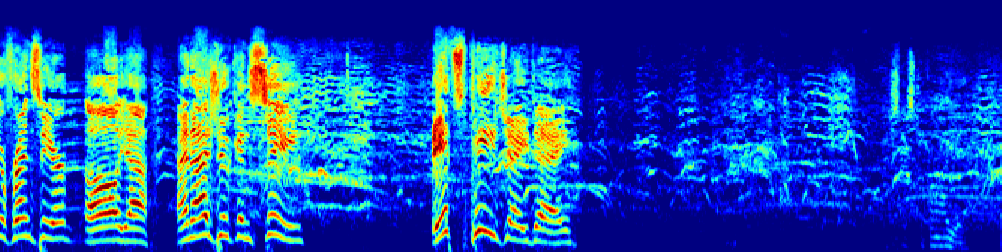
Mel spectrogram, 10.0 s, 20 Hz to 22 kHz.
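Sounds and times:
children shouting and squealing: 0.0 - 10.0.

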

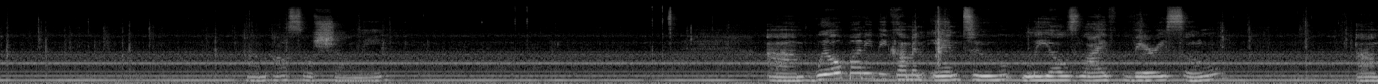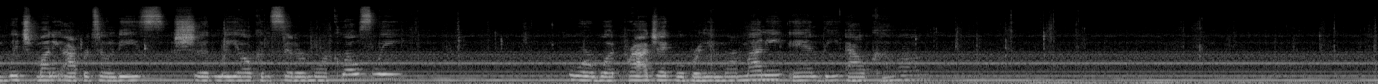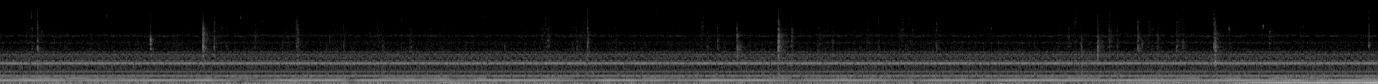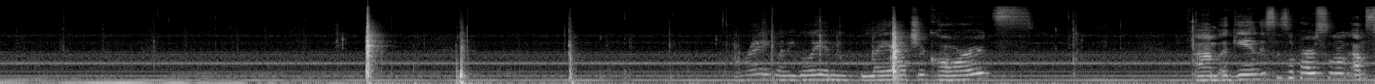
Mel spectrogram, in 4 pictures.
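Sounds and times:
cards being shuffled: 0.0 - 4.2, 11.2 - 19.5, 22.6 - 24.8, 25.4 - 33.8, 34.4 - 37.5, 38.1 - 46.2
steady hum of held tones: 0.0 - 55.0
sharp card clacks: 45.0 - 46.1.

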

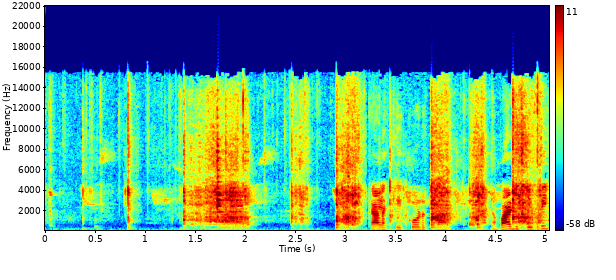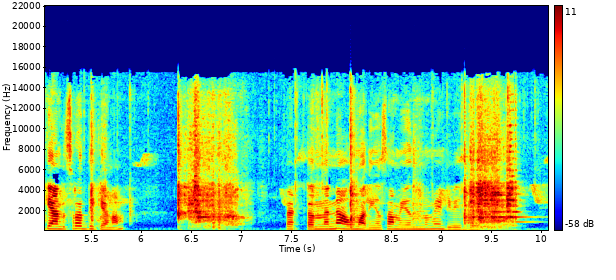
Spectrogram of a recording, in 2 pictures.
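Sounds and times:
spoon scraping metal pan: 0.8 - 10.0.

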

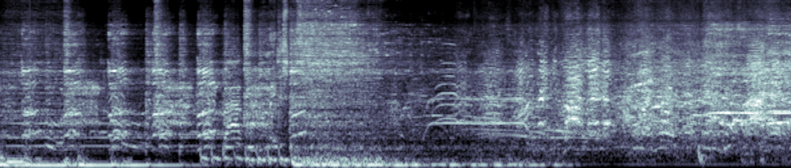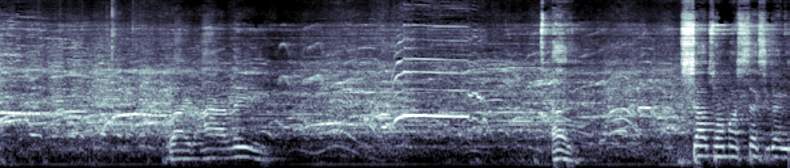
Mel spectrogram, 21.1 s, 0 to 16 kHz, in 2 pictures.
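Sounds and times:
bass-heavy hip hop music: 0.0 - 8.1
crowd cheering and screaming: 0.0 - 20.7.

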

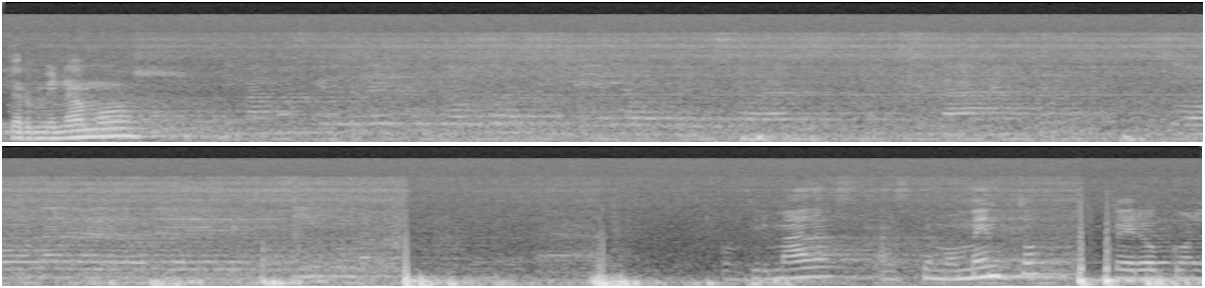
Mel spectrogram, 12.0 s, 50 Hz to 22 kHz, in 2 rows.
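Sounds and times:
microphone handling thumps: 6.4 - 10.0, 11.4 - 12.0.

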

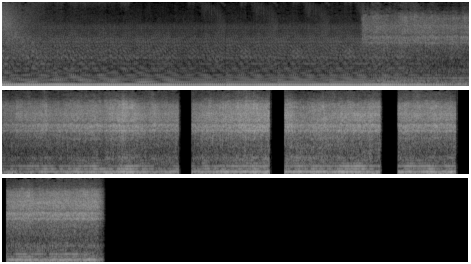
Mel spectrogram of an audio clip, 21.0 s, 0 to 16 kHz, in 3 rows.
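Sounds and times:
loud dense buzzing: 0.0 - 15.6
steady low hum: 0.0 - 15.6.

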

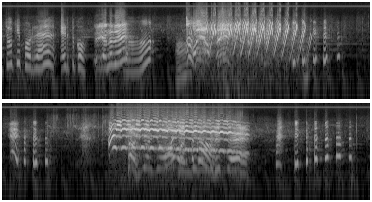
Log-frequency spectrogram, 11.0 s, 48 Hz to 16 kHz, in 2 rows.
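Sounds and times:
high wavering whine: 2.9 - 4.7.

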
